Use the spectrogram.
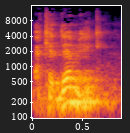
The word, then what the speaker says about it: academic: please be reminded that the term is pronounced as academic so the stress is on the third syllable when you were all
